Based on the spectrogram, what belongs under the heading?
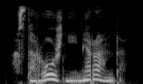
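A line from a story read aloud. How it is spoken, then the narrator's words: Hoarse, breathy voice. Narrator (Russian): прохрипел Форест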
